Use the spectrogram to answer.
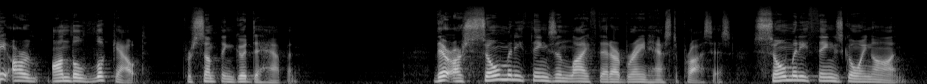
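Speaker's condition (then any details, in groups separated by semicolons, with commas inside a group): No condition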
